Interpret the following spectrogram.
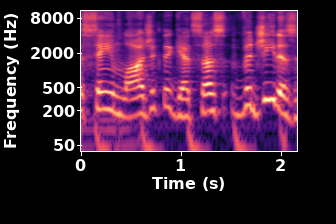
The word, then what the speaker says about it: Vegeta: His name is a modified shortening of vegetable, which we don't typically pronounce vegetable, but the name is modified with that same extended vowel, which is why we don't call him Vegeta.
